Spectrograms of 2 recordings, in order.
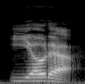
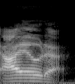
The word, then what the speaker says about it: iota: now we come to the eota or the Iota okay it looks like the English I and it has an i sound to it an e sound to it all right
